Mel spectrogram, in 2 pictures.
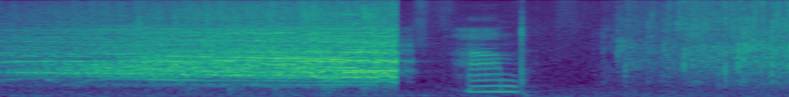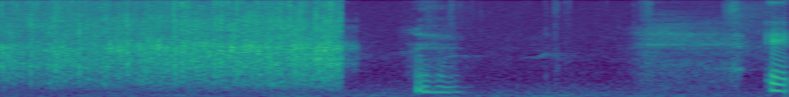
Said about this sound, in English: So this is our weekly cheer and clap for the essential services. They're quite loud, so watch your ears.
